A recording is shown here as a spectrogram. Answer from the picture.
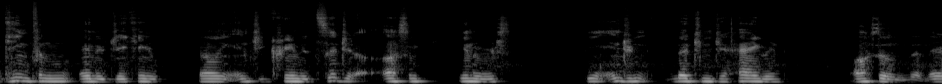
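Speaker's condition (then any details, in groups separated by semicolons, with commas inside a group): Cerebral palsy; able to speak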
